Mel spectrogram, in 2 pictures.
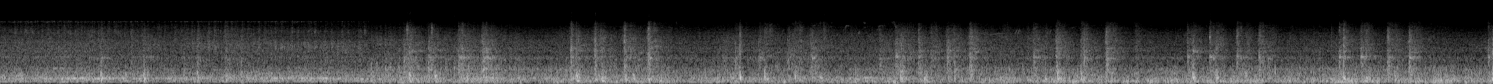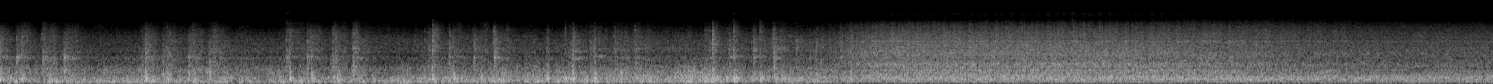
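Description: Heritage train running along the line, heard from an open carriage window: the coach wheels click and clack over the rail joints in an uneven run over a steady rumble. About 23 seconds in this gives way to a steady rushing noise.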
